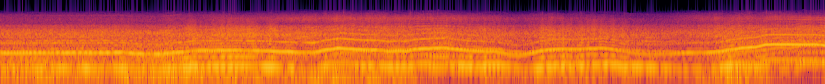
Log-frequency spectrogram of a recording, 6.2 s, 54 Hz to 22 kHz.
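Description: GEPRC X250 FPV race quadcopter's four Racerstar 2205 2300kv brushless motors spinning DAL 5045 three-blade props, heard from the onboard camera: a buzzing whine whose pitch rises and falls with the throttle, climbing to its highest near the end.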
